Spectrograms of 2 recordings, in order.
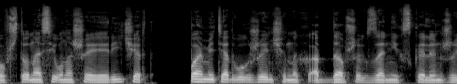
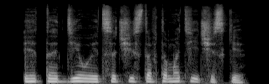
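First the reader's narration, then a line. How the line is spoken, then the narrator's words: Whispering. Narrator (Russian): шепнула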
